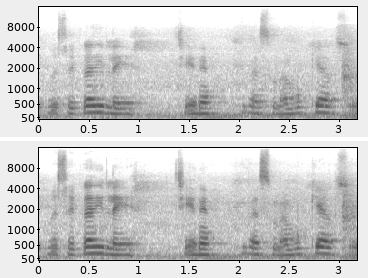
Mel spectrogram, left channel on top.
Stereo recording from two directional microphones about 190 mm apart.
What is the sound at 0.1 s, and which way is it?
A woman's voice, 5° right (ahead or behind).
